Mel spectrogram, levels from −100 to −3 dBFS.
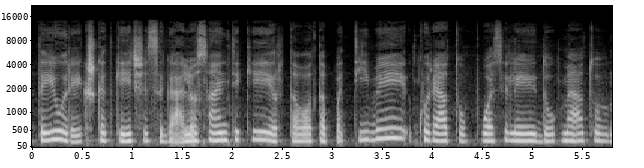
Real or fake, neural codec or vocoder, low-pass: real; none; 14.4 kHz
